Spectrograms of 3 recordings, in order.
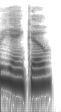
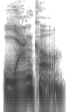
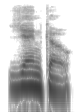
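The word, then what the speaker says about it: Janko: It's Yanko, like with a J pronounced in a German way.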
